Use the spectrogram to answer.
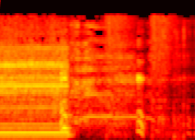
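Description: A game show buzzer gives one loud, steady, harsh buzz lasting under a second, then cuts off abruptly, leaving near quiet with a few faint noises.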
